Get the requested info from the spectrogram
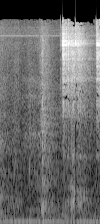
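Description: A few short mechanical clicks and rattles of equipment being handled, the loudest a bright rattle about a second in and another near the end.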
